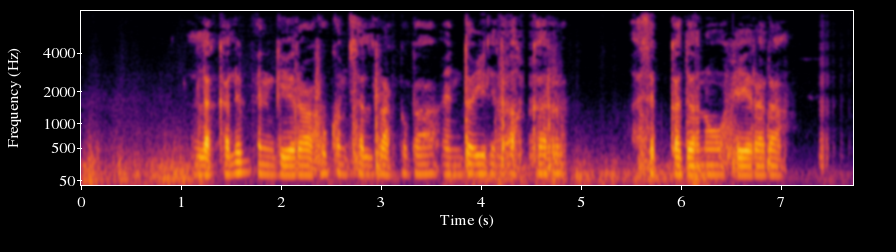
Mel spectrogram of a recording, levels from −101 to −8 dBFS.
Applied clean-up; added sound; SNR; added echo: none; Thunder / Wind; 15 dB; none.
